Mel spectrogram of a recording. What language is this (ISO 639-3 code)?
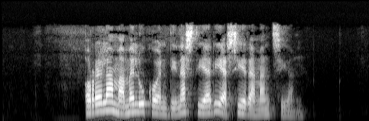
eus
